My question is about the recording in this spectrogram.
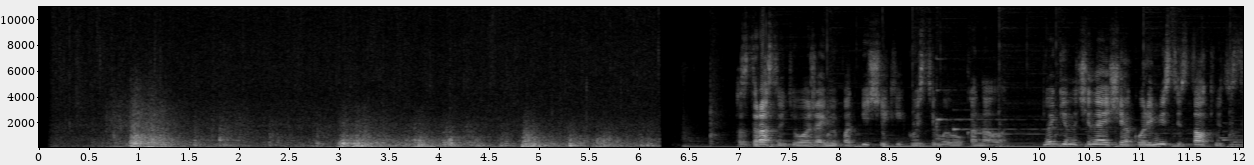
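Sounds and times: steady rain: 0.1 - 6.2
thunder rolling: 0.1 - 6.2.

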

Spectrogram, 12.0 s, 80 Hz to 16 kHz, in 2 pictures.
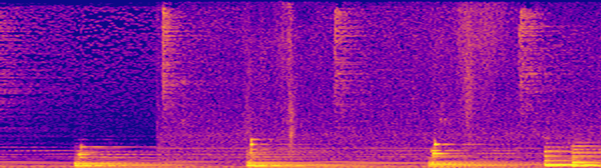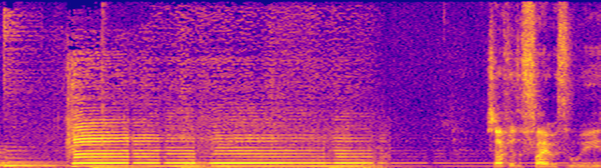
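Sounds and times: slow piano chords: 0.0 - 12.0
sustained bowed string note: 1.6 - 11.4.

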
